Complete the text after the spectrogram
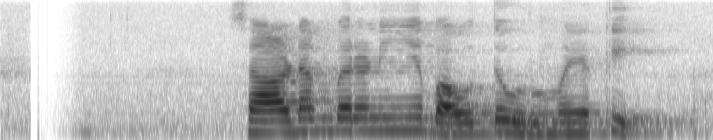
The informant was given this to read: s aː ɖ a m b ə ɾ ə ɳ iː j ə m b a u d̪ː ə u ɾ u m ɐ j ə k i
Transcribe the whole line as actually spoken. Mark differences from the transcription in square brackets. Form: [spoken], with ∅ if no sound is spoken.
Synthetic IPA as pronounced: s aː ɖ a m b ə ɾ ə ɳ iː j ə [∅] b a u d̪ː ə u ɾ u m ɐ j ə k i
